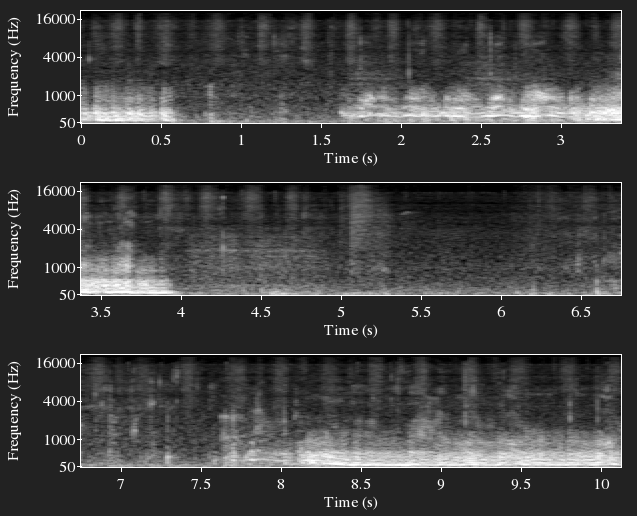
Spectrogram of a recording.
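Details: A cat gives a low, grating growl-like sound while its back is scratched, in three sustained bursts separated by quiet pauses of a few seconds.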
